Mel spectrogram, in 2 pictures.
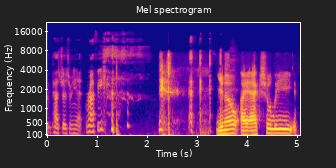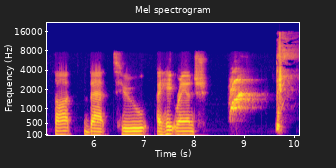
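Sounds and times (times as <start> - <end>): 
speech: 0.0 - 1.6, 2.2 - 8.3
dog giving a drawn-out whiny yelp: 8.7 - 9.5.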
